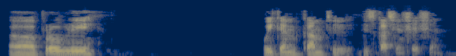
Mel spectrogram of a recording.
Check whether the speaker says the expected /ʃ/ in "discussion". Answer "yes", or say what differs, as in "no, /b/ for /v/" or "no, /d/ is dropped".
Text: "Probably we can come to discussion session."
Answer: no, /s/ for /ʃ/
